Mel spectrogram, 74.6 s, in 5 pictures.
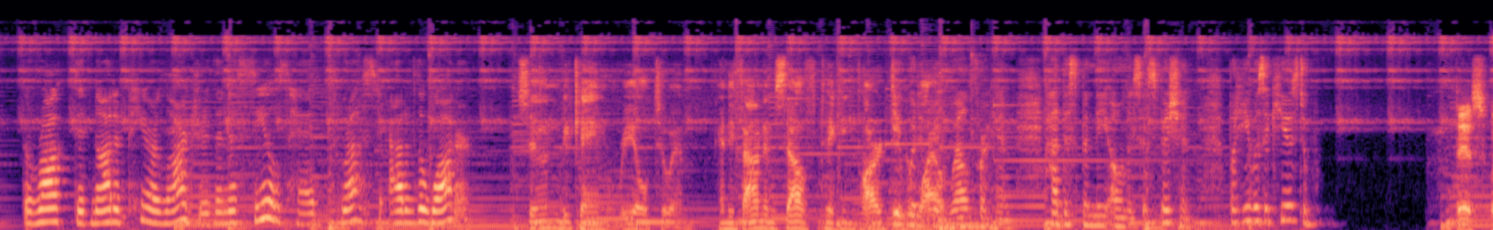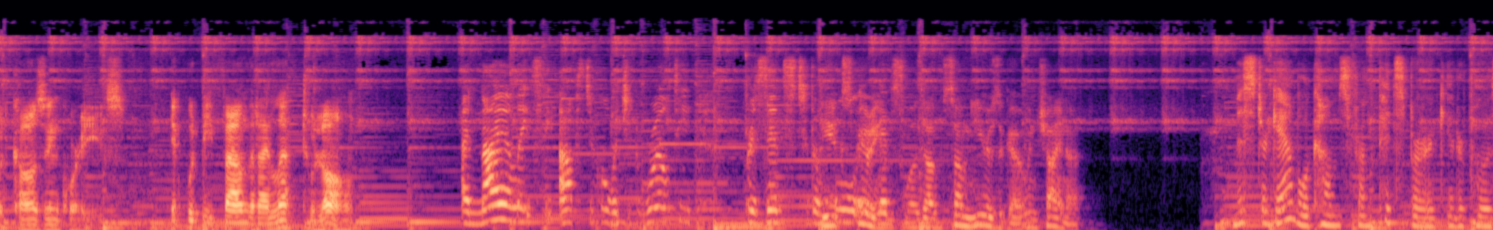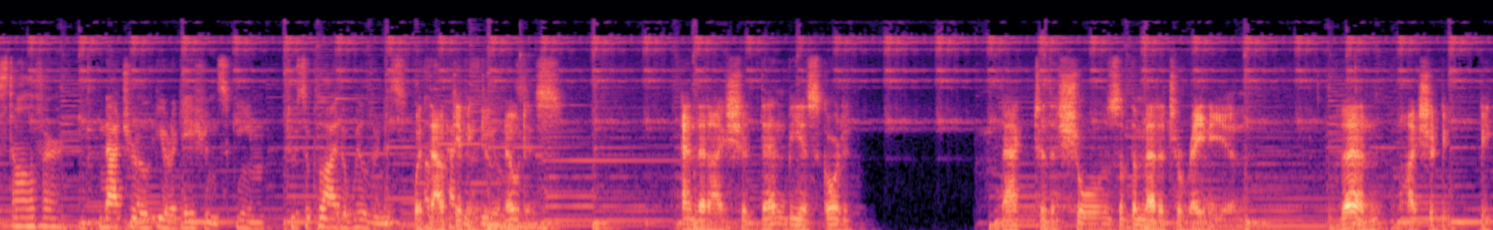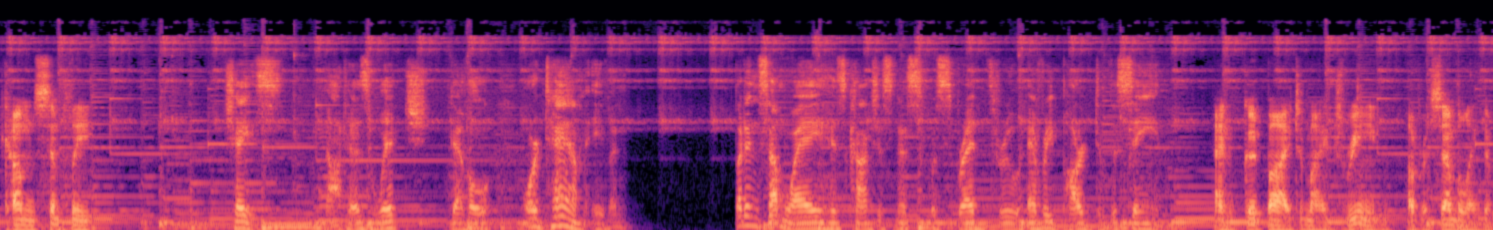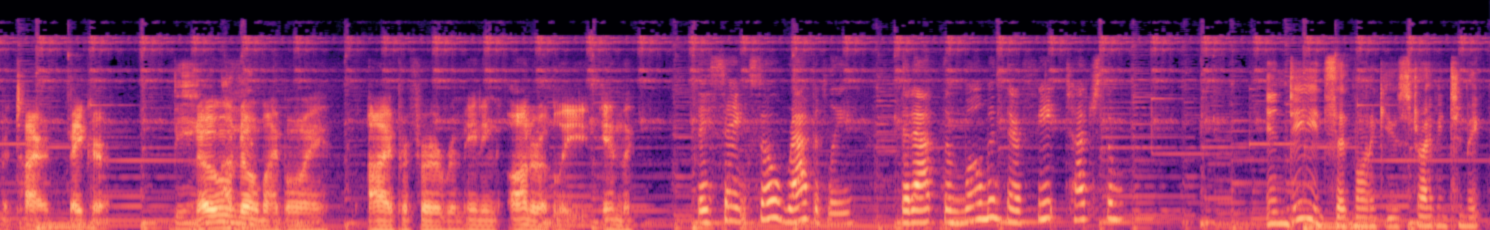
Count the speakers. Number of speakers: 7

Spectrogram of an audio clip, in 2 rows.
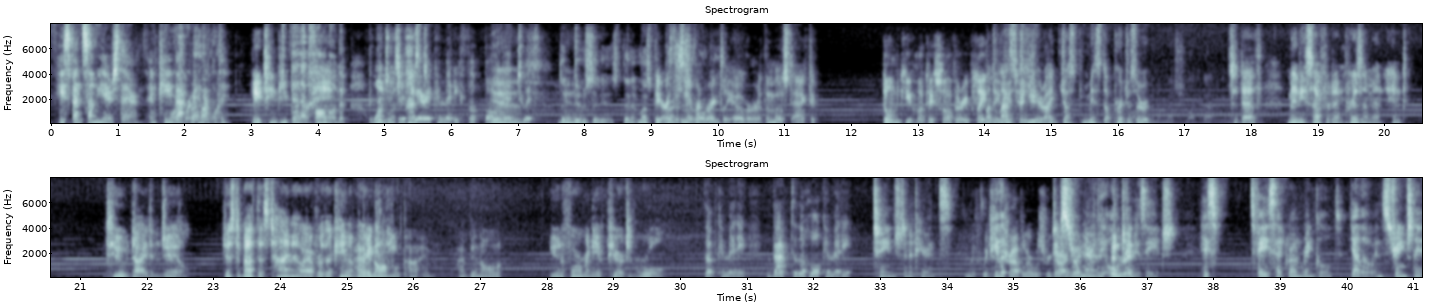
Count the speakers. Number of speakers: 10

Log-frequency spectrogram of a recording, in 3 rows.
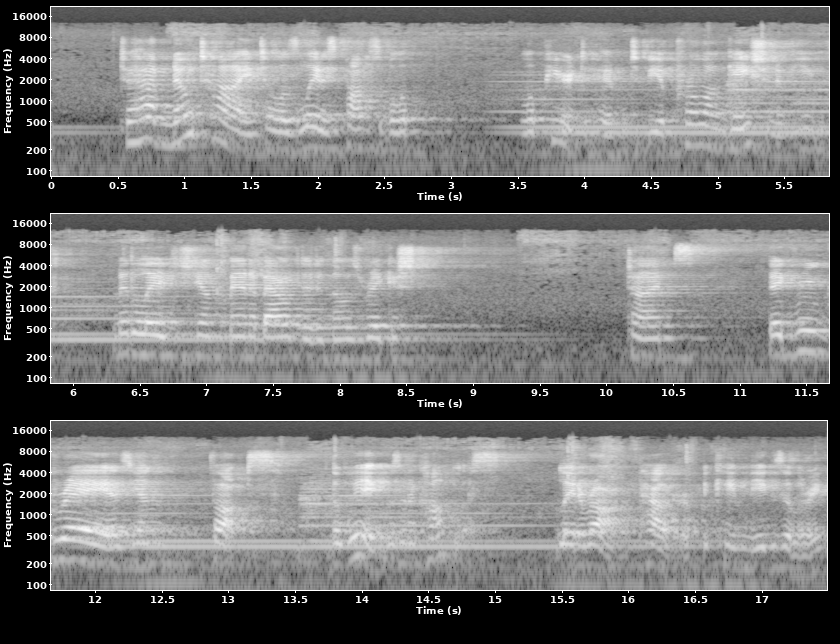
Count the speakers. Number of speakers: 1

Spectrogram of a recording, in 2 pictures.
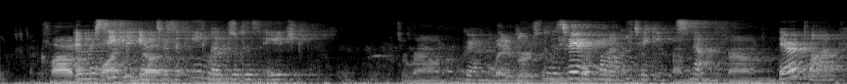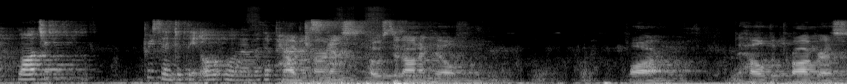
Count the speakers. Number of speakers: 2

